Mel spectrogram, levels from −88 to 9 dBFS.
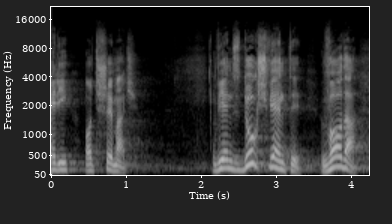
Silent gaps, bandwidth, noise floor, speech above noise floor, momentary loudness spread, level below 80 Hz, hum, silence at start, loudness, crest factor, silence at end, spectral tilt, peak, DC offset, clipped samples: none; 15 kHz; -61 dBFS; 35 dB; 13 LU; -82 dBFS; none; 0 s; -25 LUFS; 20 dB; 0 s; -3.5 dB/octave; -8 dBFS; under 0.1%; under 0.1%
